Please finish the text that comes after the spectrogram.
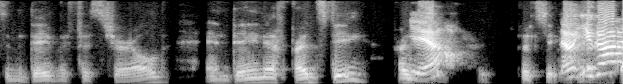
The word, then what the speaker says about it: Fredsti: Well, I've been Tom, your friendly neighborhood atheist, and it's been David Fitzgerald and Dana Fredsti. Yeah. Fredsti. No, you got it. Hey. Don't feel bad. It's been mispronounced all my life, so I'm used to it.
